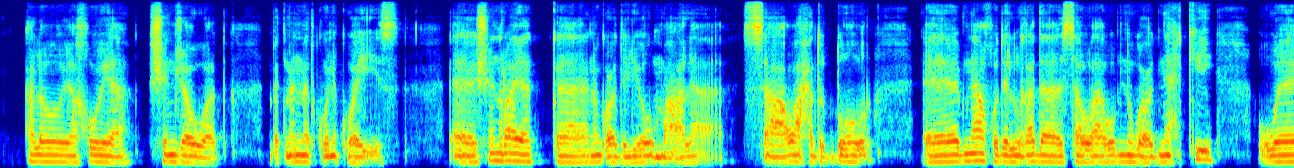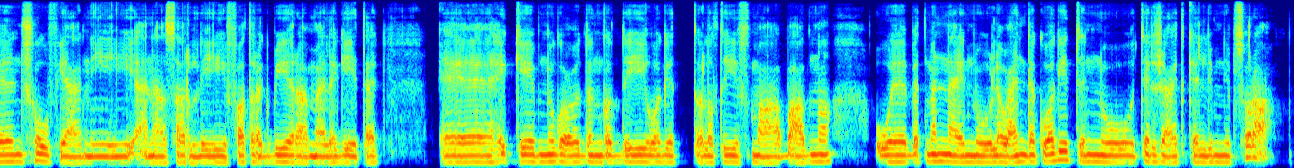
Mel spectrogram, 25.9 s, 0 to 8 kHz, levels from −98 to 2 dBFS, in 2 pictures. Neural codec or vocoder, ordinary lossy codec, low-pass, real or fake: codec, 16 kHz, 4.8 kbps, FACodec; none; none; fake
